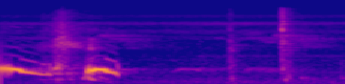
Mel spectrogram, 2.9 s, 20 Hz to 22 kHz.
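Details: Spotted dove 'kuk 2' call used to prompt other doves to call. Two soft coos open the clip, the first falling and the second rounder, then quiet with a few faint clicks.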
